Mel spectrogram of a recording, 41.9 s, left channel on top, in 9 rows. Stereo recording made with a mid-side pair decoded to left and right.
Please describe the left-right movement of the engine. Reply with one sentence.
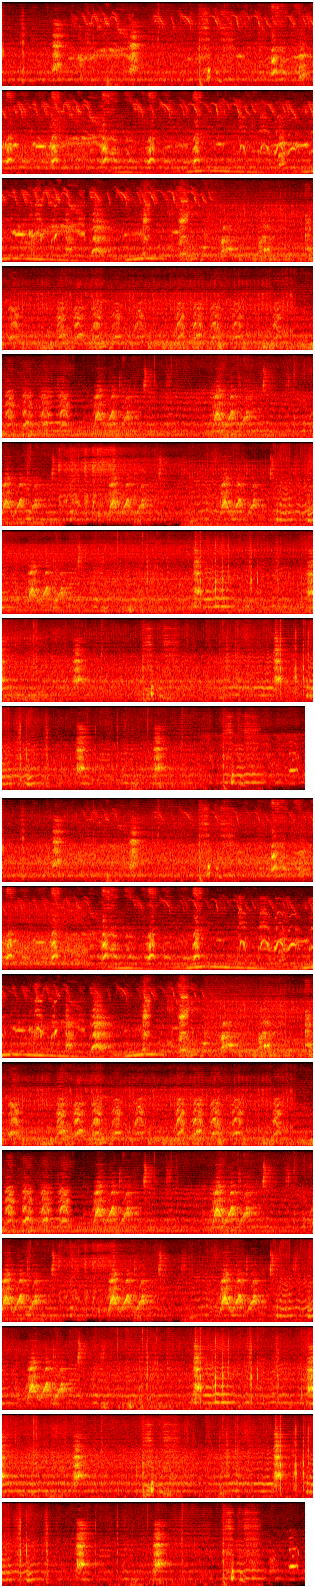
In this clip you hear the engine move from right to left.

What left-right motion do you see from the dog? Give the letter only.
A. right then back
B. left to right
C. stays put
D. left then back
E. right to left
B.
